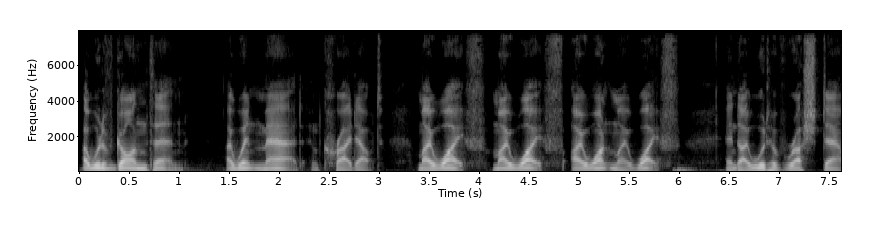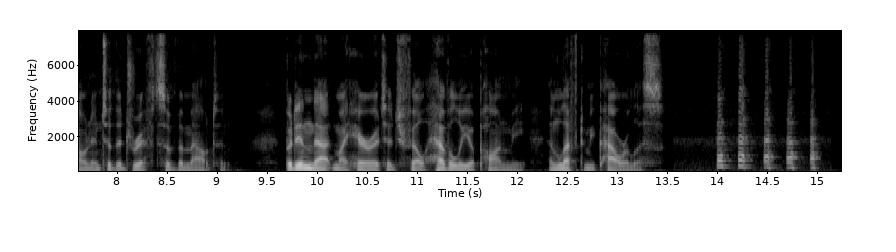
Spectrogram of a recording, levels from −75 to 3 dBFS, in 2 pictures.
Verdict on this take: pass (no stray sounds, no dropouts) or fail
fail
